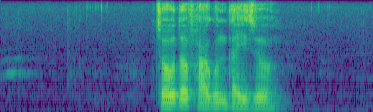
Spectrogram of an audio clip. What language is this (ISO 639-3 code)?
nep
